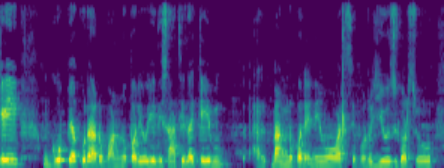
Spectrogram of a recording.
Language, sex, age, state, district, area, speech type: Nepali, female, 30-45, West Bengal, Jalpaiguri, rural, spontaneous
